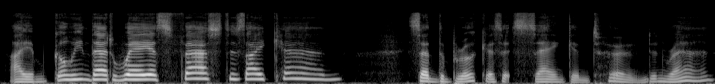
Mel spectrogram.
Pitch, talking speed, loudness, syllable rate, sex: 175 Hz, 170 wpm, -20 LUFS, 3.4 syllables/s, male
